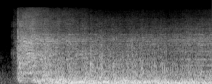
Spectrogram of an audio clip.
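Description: Loud soundtrack of a giant-monster fight scene from a film: a dense, sustained wall of sound that starts a moment in, with a monster roaring.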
